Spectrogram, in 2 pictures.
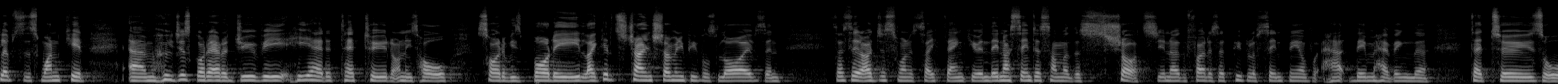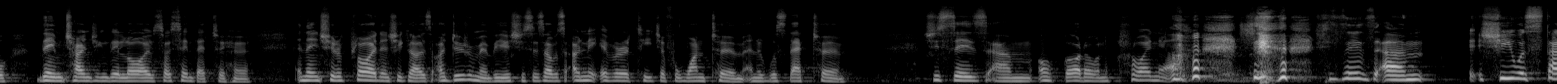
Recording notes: Recorded in front of a live studio audience at the Just for Laughs comedy festival in Montreal!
